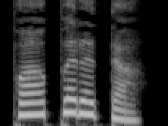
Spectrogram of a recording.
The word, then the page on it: ಪಾಪರತ: Kannada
